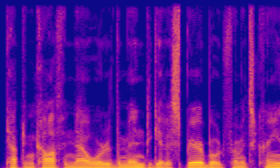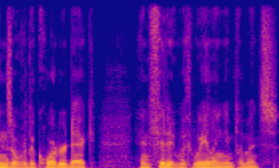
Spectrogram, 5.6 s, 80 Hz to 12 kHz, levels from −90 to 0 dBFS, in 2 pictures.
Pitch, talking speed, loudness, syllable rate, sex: 120 Hz, 255 wpm, -17 LUFS, 6.9 syllables/s, male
